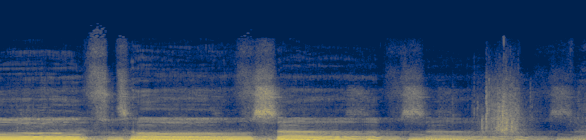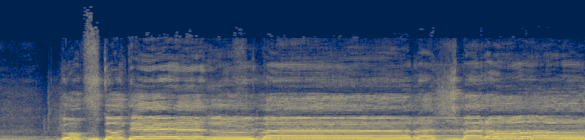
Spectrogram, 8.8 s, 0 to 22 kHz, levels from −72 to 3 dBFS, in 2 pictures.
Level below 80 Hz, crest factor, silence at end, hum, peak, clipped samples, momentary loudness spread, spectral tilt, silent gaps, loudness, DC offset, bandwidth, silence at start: -38 dBFS; 10 dB; 0 s; none; 0 dBFS; under 0.1%; 11 LU; -4.5 dB/octave; none; -11 LUFS; 0.7%; 19 kHz; 0 s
